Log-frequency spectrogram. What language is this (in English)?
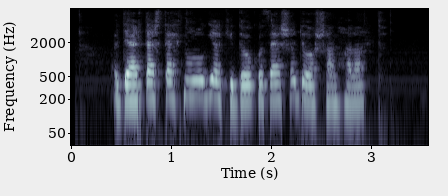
Hungarian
